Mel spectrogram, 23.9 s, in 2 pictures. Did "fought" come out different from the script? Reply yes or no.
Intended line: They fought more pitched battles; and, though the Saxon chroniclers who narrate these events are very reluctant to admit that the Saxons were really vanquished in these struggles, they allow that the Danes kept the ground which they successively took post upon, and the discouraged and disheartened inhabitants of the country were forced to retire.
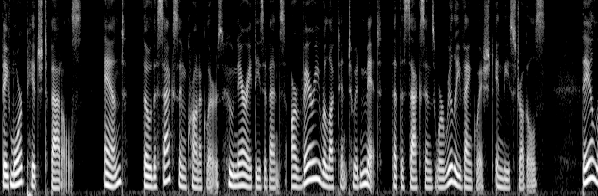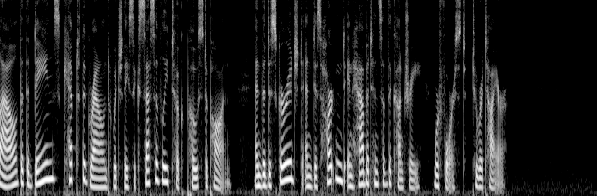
yes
